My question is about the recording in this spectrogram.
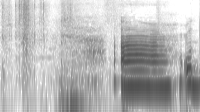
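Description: Rustling and crinkling of a plastic shopping bag and groceries being handled, then about halfway in a woman's voice with a drawn-out sound, running on into speech.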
